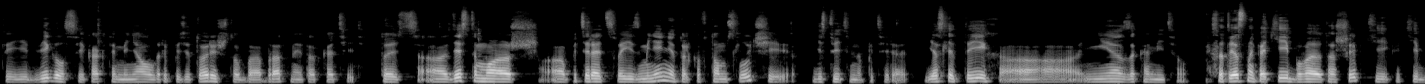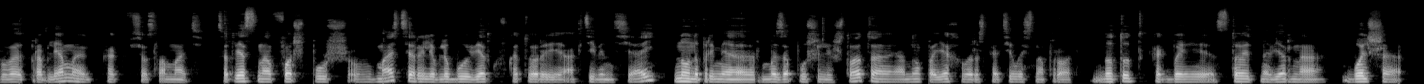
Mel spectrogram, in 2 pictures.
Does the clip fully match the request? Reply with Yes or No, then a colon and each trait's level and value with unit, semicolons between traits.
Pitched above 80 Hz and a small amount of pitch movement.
Yes: low, 125 Hz; narrow, 2.1 semitones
